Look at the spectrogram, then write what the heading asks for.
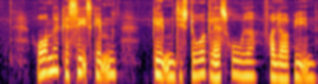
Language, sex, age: Danish, female, 64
